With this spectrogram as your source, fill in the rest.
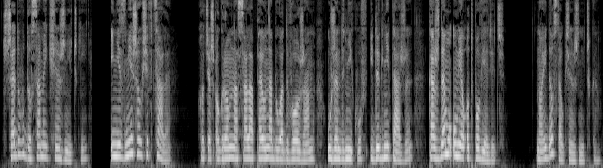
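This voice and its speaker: Low, hushed woman reading a fairy tale. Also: normal speed, no room sound, studio quality. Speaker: narrator. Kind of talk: storybook reading.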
